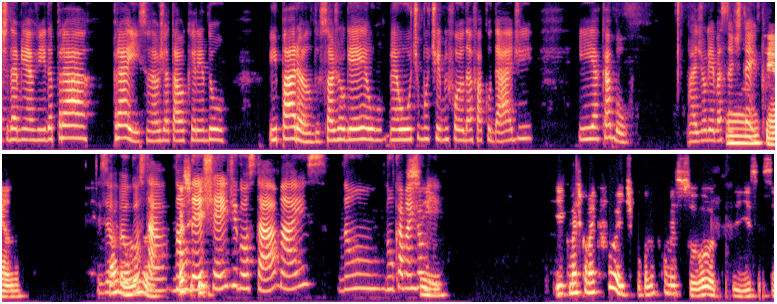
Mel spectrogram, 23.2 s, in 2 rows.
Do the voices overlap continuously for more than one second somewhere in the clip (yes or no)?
yes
